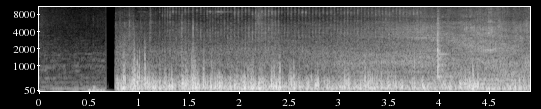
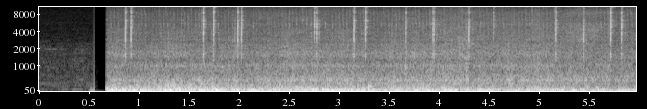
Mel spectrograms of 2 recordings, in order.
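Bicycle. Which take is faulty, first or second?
second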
